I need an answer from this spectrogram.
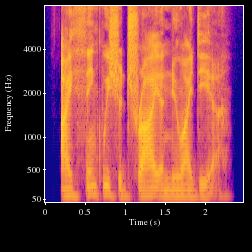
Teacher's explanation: Voice goes down at the end. This is called falling intonation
